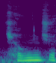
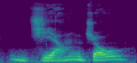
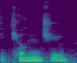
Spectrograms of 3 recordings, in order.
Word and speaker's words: Gyeongju: 4th, and we had an APEC summit in Gyeongju City. Some pronounce it Jiangzhou, but it's Gyeongju, Gyeongju City, north of Busan City.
